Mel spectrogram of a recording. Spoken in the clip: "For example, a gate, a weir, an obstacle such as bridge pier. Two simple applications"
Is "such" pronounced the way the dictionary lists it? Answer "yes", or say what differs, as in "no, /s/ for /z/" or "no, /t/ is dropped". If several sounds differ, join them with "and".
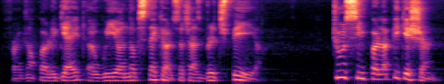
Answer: yes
